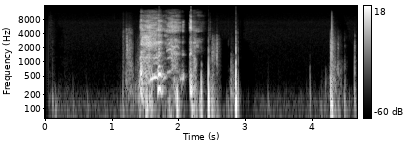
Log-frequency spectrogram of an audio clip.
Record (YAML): cough_length: 4.7 s
cough_amplitude: 32768
cough_signal_mean_std_ratio: 0.32
survey_phase: beta (2021-08-13 to 2022-03-07)
age: 65+
gender: Male
wearing_mask: 'No'
symptom_runny_or_blocked_nose: true
smoker_status: Ex-smoker
respiratory_condition_asthma: false
respiratory_condition_other: false
recruitment_source: Test and Trace
submission_delay: 2 days
covid_test_result: Positive
covid_test_method: LFT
